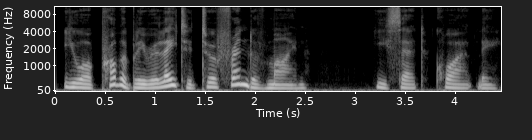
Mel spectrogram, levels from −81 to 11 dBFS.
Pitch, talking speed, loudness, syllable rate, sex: 160 Hz, 160 wpm, -18 LUFS, 5.0 syllables/s, female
